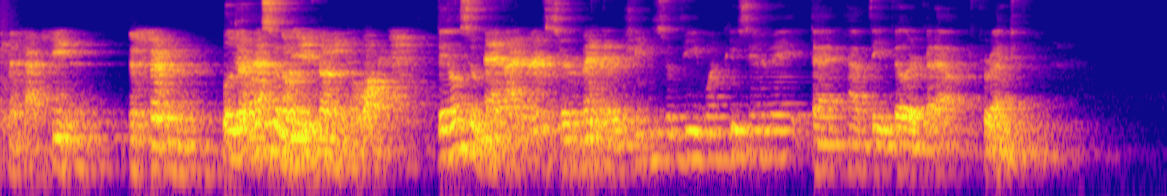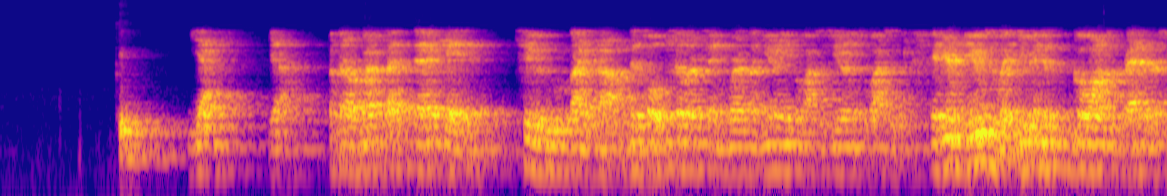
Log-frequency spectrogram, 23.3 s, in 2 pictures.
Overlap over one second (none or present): present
